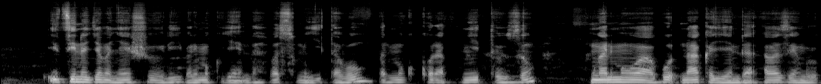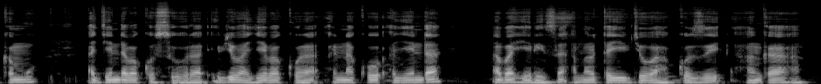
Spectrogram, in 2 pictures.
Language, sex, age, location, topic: Kinyarwanda, male, 36-49, Nyagatare, education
